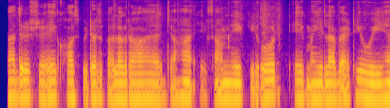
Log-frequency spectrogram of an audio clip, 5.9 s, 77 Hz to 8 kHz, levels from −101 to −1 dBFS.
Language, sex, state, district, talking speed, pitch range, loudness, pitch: Hindi, male, Jharkhand, Ranchi, 185 wpm, 115-120 Hz, -17 LUFS, 115 Hz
